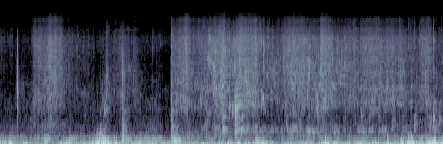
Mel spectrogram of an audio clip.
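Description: Water pouring from a plastic jerrycan into a kettle, starting about two and a half seconds in and running steadily, over dull low thumps.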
